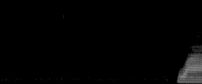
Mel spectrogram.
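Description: A pause in speech: low room tone with one faint, short, high click about half a second in, then a man's speaking voice starts near the end.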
